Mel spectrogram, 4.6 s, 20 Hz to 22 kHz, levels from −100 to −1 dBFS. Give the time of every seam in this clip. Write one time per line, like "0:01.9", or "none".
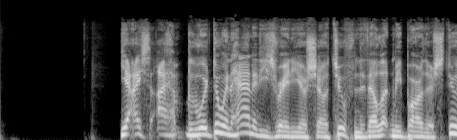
none

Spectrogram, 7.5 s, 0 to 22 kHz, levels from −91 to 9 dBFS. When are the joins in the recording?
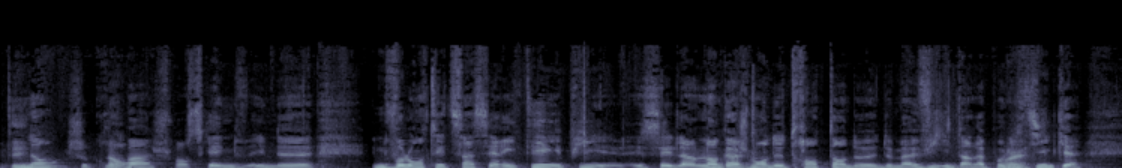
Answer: none

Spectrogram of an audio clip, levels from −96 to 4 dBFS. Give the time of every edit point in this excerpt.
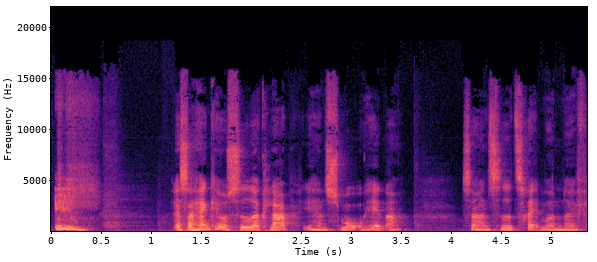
0:01.1

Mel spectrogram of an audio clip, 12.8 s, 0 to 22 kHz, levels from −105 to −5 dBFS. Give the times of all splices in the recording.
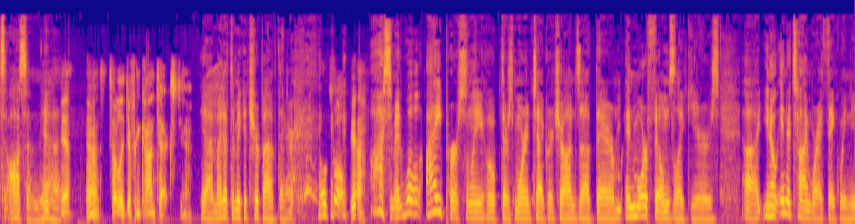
0:06.3

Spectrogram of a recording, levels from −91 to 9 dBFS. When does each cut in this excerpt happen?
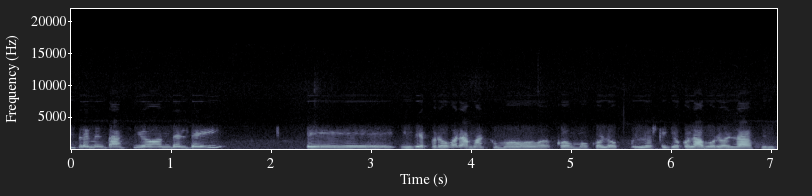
none

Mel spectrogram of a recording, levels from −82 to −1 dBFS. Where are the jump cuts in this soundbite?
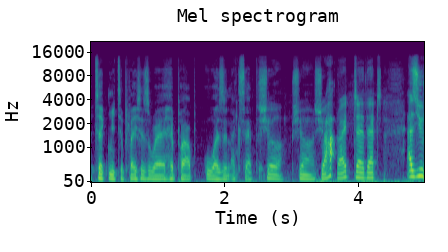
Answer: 0:03.7

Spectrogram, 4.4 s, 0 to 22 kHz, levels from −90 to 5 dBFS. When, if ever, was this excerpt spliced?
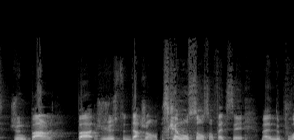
0:02.3
0:03.4

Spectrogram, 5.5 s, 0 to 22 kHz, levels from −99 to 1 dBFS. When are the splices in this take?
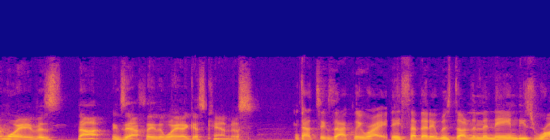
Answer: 0:02.1
0:03.9

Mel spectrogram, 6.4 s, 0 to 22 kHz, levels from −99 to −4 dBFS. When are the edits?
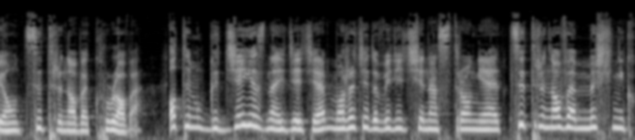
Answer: none

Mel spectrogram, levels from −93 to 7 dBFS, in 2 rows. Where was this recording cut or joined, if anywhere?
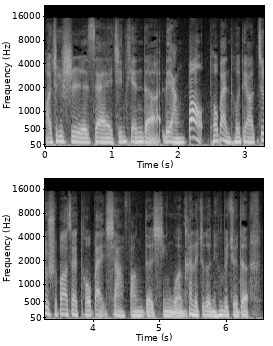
0:03.1

